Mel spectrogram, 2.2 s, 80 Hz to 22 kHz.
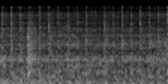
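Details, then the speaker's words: Suzuki Gixxer 150 single idling after cylinder head replacement (stripped rocker arm bolt thread): quick even putter, about eight pulses a second, no misses or knocks, only a slight exhaust leak at the exhaust stud; normal idle. "So, mga ganitong motor kasi tahimik na rin. Tahimik naman to eh."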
